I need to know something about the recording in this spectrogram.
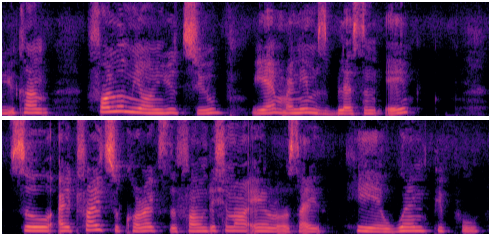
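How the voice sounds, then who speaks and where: A woman's voice: a little high, warm tone. A woman from Nigeria with a Nigerian accent and a sonorous voice, speaking English as a second language, giving an informal lesson with examples and frequent check-ins with the listener. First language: a Nigerian language, not English. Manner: explains with examples, frequent check-in tags like "yeah" and "you know". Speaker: online English exam tutor. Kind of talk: informal instructional talk to camera.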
